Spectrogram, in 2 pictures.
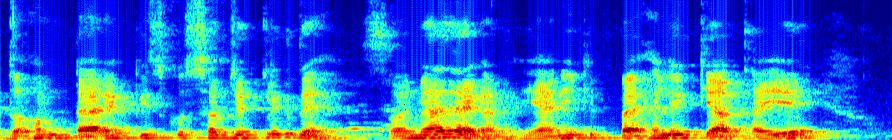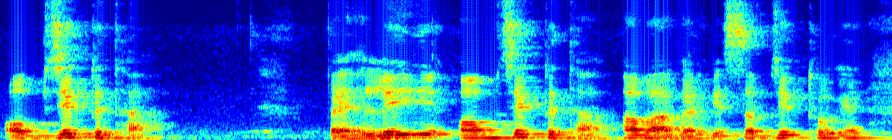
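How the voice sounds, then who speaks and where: A man gives a step-by-step lesson in a medium-pitched voice, going back over his points and checking in often with short tag questions. The recording is roomy and echoing, with a faint layer of noise behind him. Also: a little mellow. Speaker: English grammar teacher. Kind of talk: classroom lesson explained step by step. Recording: echoey room with faint background noise.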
